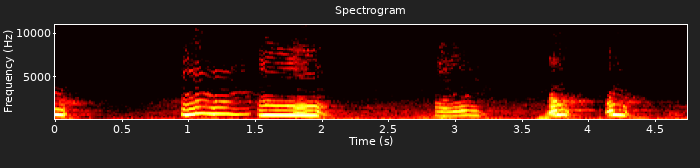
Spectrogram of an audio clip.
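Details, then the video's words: Beagle/shepherd and bluetick dogs talking during play, giving drawn-out, flat, howl-like bays lasting about half a second each, with rich stacked harmonics, ending in two shorter yips. "Beagle/shepard and Blue tick talking and playing"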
